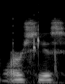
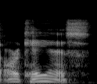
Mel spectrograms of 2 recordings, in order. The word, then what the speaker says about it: Arceus: now so yeah Arceus it is for me even though I know technically the correct pronunciation is rks because it's based on the archaeus in alchemy and silvalley has the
